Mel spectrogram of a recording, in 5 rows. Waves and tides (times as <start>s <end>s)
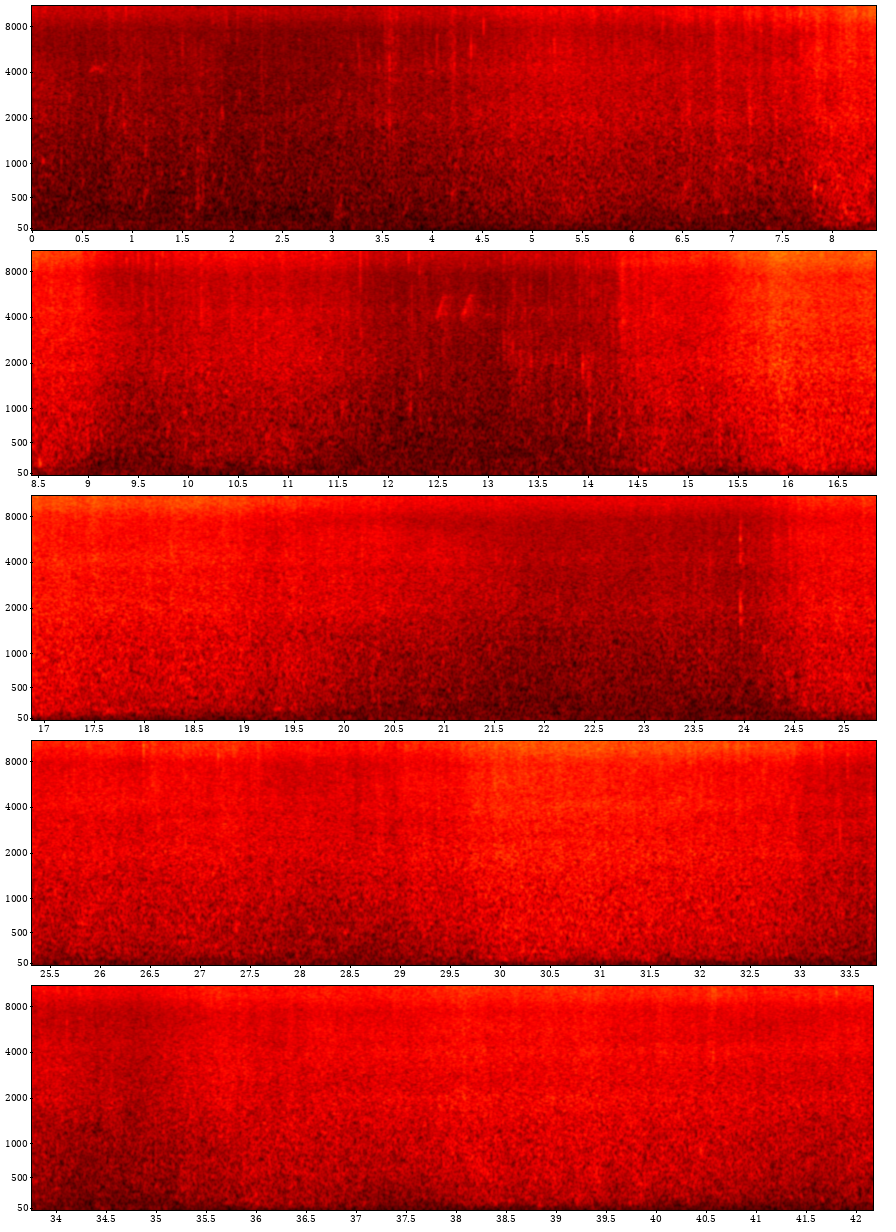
13.2s 42.1s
